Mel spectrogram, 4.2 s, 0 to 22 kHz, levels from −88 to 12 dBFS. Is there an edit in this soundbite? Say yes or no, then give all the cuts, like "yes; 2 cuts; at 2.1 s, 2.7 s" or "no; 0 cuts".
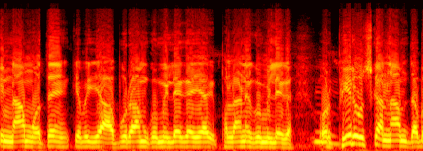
no; 0 cuts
